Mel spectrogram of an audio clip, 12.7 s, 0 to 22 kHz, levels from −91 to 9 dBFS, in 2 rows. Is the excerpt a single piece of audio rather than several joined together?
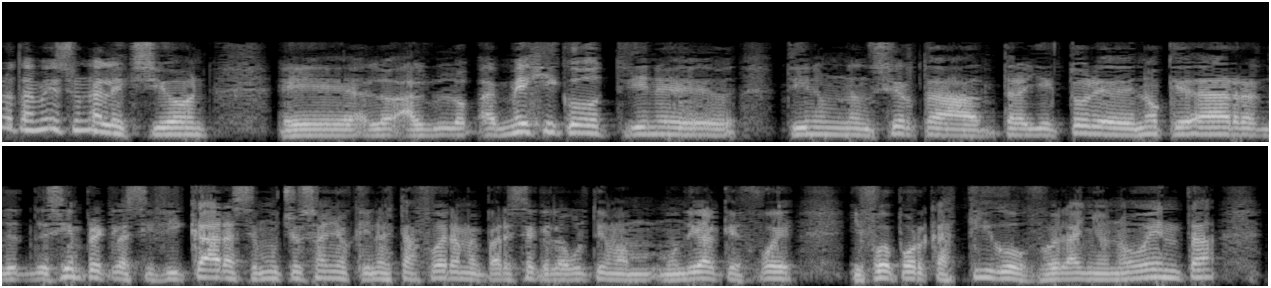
yes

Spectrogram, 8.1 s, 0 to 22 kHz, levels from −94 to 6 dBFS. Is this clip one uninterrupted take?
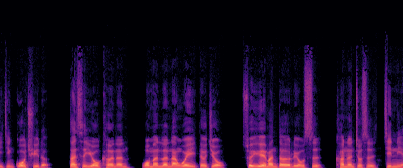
no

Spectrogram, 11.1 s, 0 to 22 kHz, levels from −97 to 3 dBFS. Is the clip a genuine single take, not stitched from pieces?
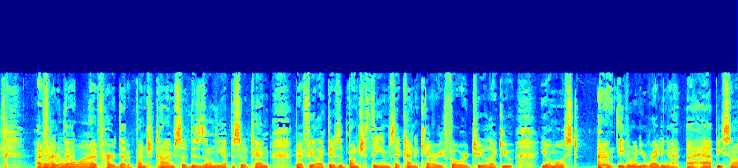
yes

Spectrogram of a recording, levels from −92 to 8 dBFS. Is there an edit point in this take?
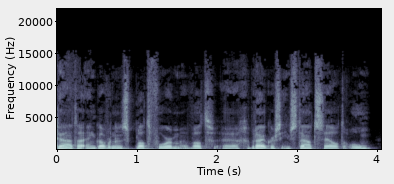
no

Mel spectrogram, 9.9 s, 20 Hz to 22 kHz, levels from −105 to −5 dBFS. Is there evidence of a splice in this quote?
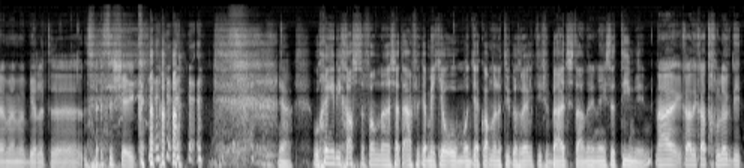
yes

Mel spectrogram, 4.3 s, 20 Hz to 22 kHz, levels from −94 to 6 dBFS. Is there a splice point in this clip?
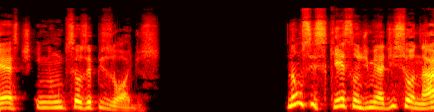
no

